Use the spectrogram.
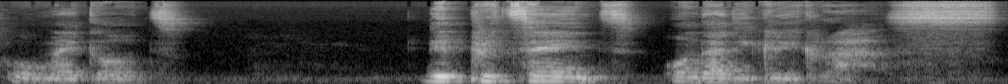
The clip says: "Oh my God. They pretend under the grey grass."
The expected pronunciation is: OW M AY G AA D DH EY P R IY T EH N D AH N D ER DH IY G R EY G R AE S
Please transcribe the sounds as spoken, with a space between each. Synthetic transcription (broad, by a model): OW M AY G AA D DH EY P R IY T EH N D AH N D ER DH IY G R EY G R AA S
